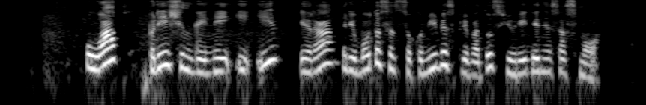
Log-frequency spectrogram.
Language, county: Lithuanian, Vilnius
